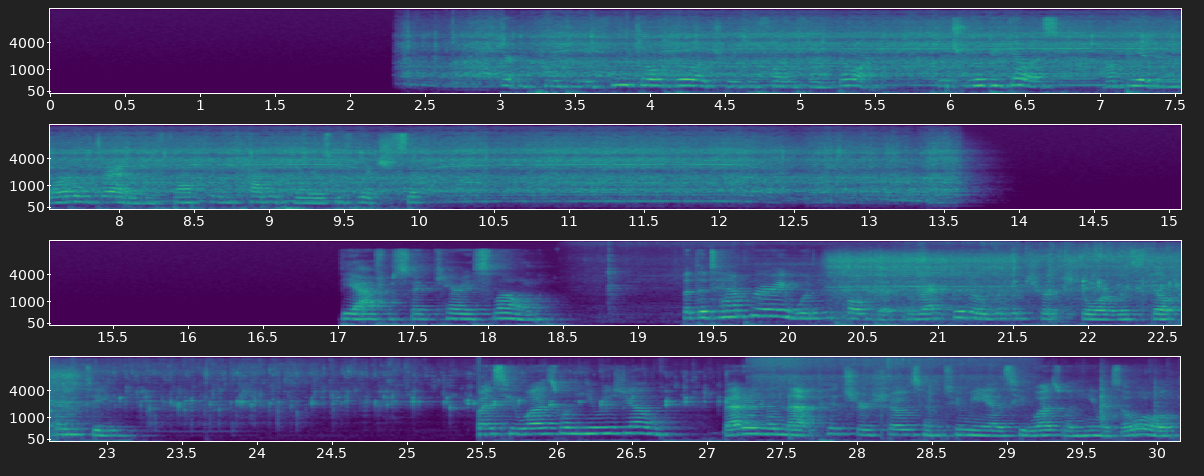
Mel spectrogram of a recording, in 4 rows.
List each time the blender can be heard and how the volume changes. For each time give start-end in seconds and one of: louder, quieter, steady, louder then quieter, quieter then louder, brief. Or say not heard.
2.3-13.7 steady
20.2-22.9 brief.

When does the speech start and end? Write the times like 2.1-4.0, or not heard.
3.0-10.0, 17.0-18.4, 19.3-23.1, 25.4-30.1.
